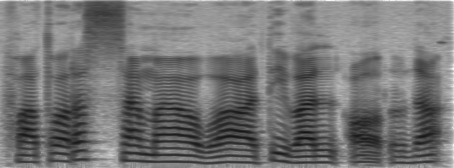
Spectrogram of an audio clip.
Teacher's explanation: اور السما سین پہ سیٹی ، فطر السماوات والارض، اور را پر ہے تفخیم کے ساتھ،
